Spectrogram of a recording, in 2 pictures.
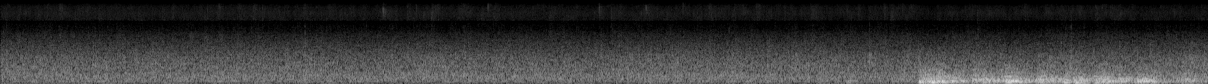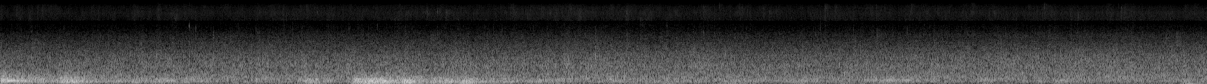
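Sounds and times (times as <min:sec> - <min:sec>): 
rain: 0:00.0 - 0:24.1
thunder: 0:09.2 - 0:17.7.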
